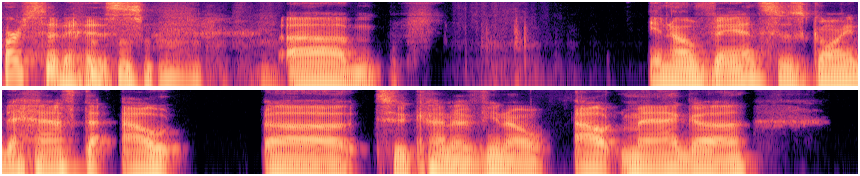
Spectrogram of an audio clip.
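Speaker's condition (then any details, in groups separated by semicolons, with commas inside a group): No condition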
